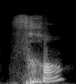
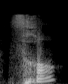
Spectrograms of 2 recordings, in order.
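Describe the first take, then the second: No difference in how they are said.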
